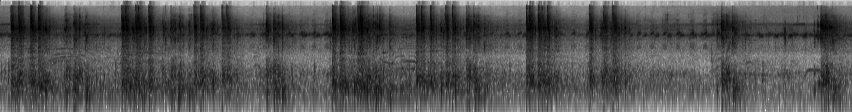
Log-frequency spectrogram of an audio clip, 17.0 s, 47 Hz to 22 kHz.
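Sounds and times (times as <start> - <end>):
fireworks bursting with sharp bangs: 0.0 - 17.0.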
